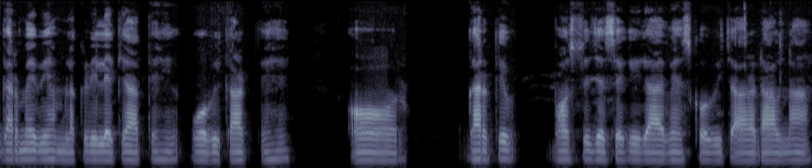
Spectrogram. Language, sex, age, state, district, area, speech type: Hindi, male, 18-30, Rajasthan, Bharatpur, rural, spontaneous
